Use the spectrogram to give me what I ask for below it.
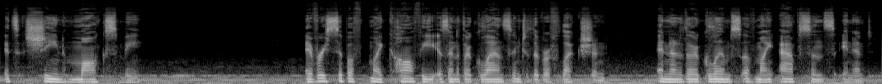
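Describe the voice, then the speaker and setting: Playing a weary animal sailor wracked with guilt, a man narrates a first-person story quietly, subdued, slow and deliberate. His mid-range voice sounds close to an everyday one.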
